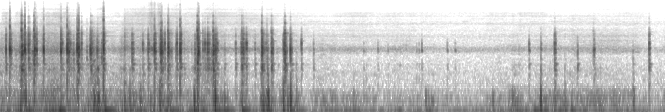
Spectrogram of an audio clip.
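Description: A snowboard scrapes and hisses through powder snow.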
